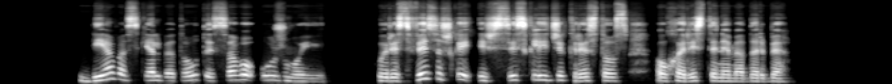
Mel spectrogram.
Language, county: Lithuanian, Vilnius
